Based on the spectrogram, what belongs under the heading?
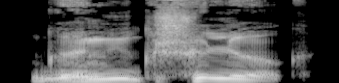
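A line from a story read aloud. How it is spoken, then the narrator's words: Male growl. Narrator (Russian): прорычал мужской голос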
